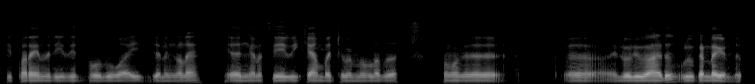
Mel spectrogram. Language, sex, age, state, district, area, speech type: Malayalam, male, 30-45, Kerala, Idukki, rural, spontaneous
